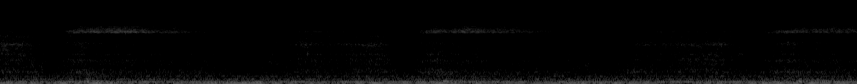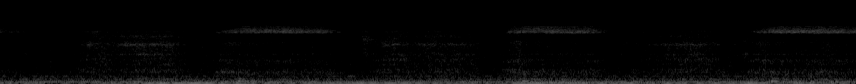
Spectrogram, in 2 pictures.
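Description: Quiet, repeated breathy snorts and soft snoring about every three seconds under a steady background hum. Snoring during sleep.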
